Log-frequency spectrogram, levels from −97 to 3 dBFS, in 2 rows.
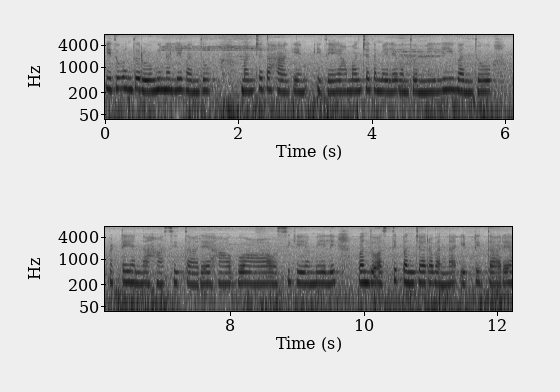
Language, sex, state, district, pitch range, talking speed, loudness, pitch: Kannada, female, Karnataka, Chamarajanagar, 220-235 Hz, 105 wpm, -15 LUFS, 225 Hz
